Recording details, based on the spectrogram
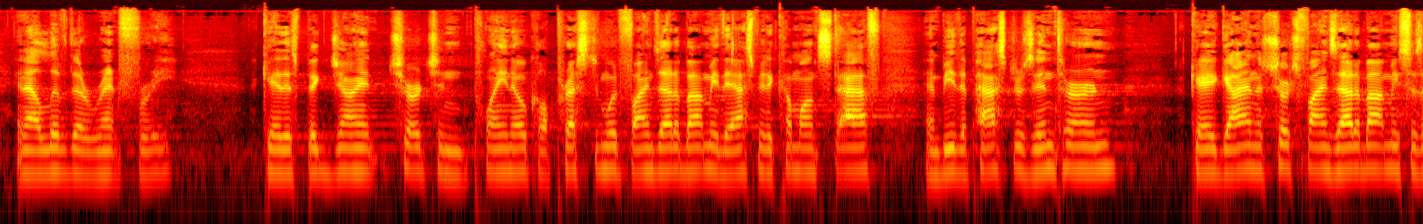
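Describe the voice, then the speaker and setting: Fast-talking preacher man, Farsi-native. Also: a little high, fairly bright tone. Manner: conversational and punchy, asks questions, jokes at himself. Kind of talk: sermon with personal testimony. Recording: long hall reverb.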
